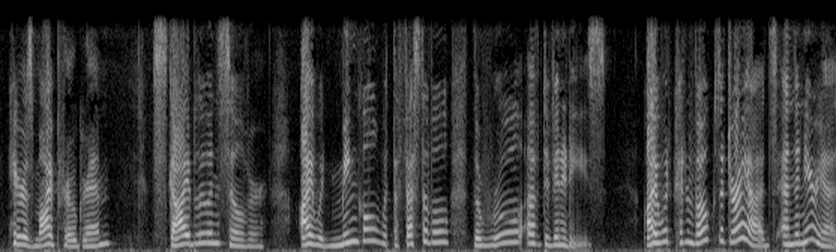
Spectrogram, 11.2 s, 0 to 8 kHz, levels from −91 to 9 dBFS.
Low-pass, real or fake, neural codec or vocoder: 7.2 kHz; real; none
